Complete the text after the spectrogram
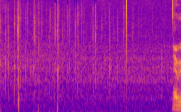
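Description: A small group of people clap their hands sparsely.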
